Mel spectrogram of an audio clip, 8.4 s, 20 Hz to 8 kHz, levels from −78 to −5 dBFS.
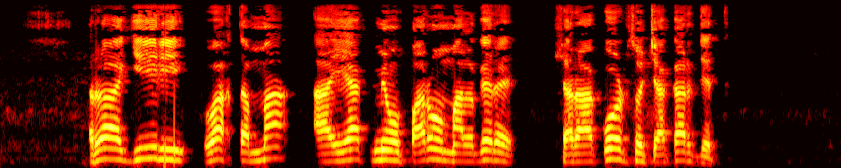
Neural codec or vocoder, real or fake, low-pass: none; real; 7.2 kHz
